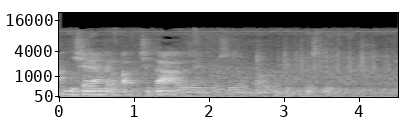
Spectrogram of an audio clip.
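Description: A man speaks calmly in an echoing room.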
